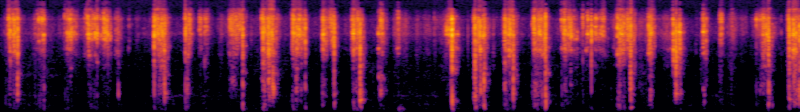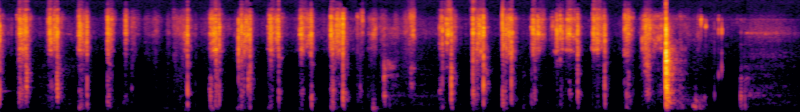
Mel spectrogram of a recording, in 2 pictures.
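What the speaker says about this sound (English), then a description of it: "I want to shuffle these a little bit more because I haven't touched this deck in a minute." A deck of tarot cards being shuffled by hand, heard as a long series of quick, crisp riffling bursts in a steady rhythm with brief pauses between them, close and fairly quiet, with no talking.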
